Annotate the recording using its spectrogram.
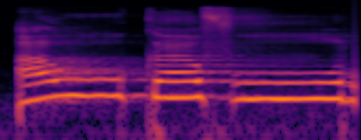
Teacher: huruf ro dibaca secara tafkhim karena berharakat fathah tanwin cara bacanya ditebalkan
